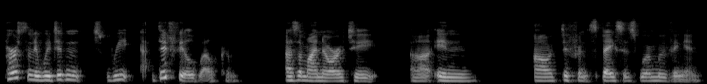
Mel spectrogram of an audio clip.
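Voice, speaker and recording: A woman presents at a conference in a reflective, earnest way. Her voice sits in a middle pitch. She often pauses and restarts her sentences as she works through her slides. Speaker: conference speaker, parent. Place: conference hall.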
